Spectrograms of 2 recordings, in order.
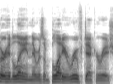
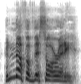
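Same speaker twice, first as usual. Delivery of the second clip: a loud, high, furious shout at his attacker; 9 semitones higher, 11 dB louder than usual. Acted. The Seraphim roaring at Angel mid-fight, furious loud shout. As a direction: bellow it in a rage, pitch up high. Wounded villain lashing out in fight.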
